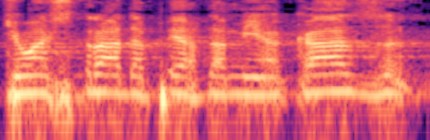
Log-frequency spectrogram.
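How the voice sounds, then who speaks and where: A man, a pastor, telling his life story in an intense, emphatic sermon-style testimony with dramatic pauses. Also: sits high, monotone, creaky, sharp tone, in a large hall, soft background music, poor audio.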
